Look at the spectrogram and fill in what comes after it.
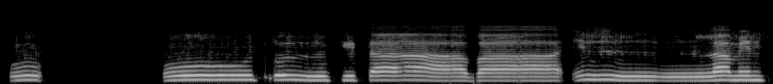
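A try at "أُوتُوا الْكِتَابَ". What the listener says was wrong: কিতাবায় টান নেই, তো বায় টান দিয়েছেন। ইল্লা, লাম আলিফ জবর লা, এখানে টান হবে, এখানে টান দেননি।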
